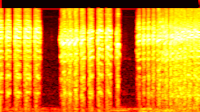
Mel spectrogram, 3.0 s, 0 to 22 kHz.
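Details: Three great tit nestlings close to fledging, recorded in the nest on 9 May 2017: loud, very high, hissy squeals in quick bursts of four or five, broken by short silences.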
